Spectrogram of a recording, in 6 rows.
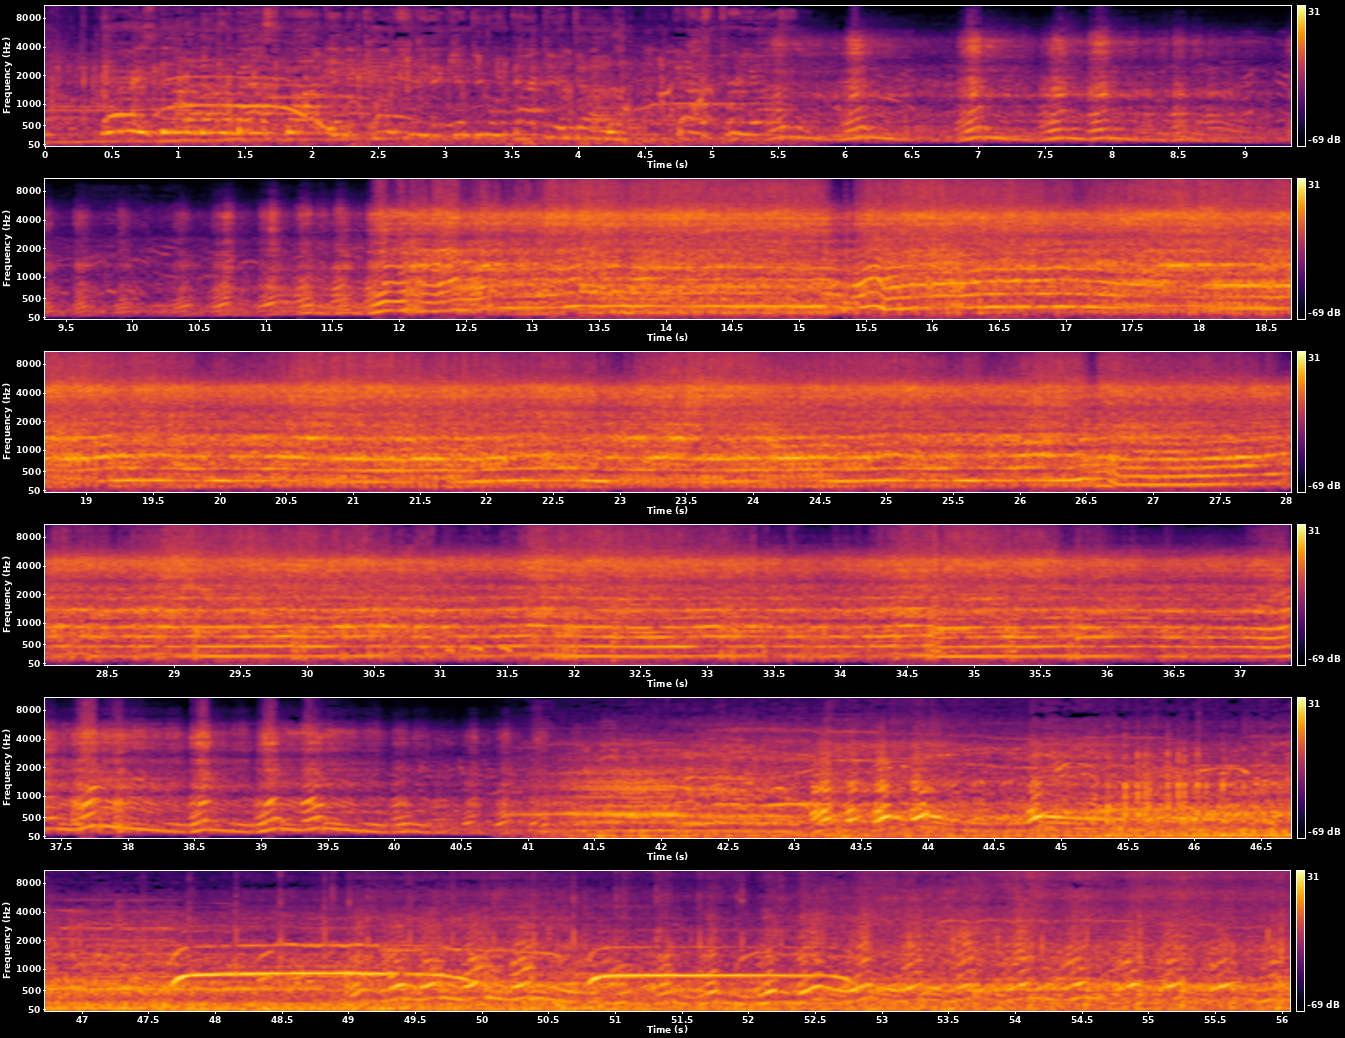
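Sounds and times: car engine at high revs: 0.0s - 56.0s.

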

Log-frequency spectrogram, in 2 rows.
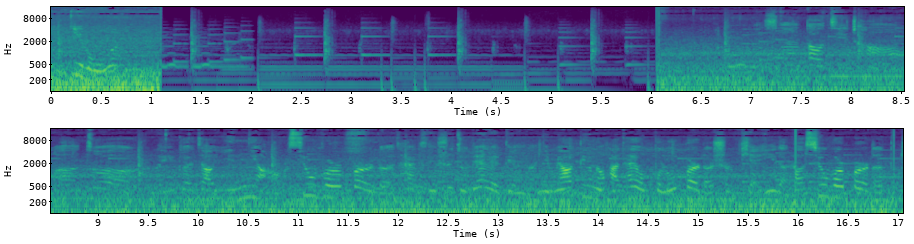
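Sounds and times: road and engine rumble in car: 0.0s - 1.1s, 6.1s - 17.0s.

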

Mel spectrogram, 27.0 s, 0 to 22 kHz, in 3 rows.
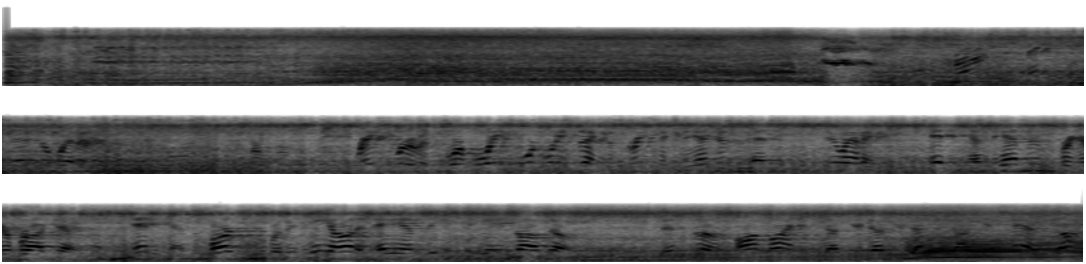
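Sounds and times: car engine revving: 0.0s - 27.0s.

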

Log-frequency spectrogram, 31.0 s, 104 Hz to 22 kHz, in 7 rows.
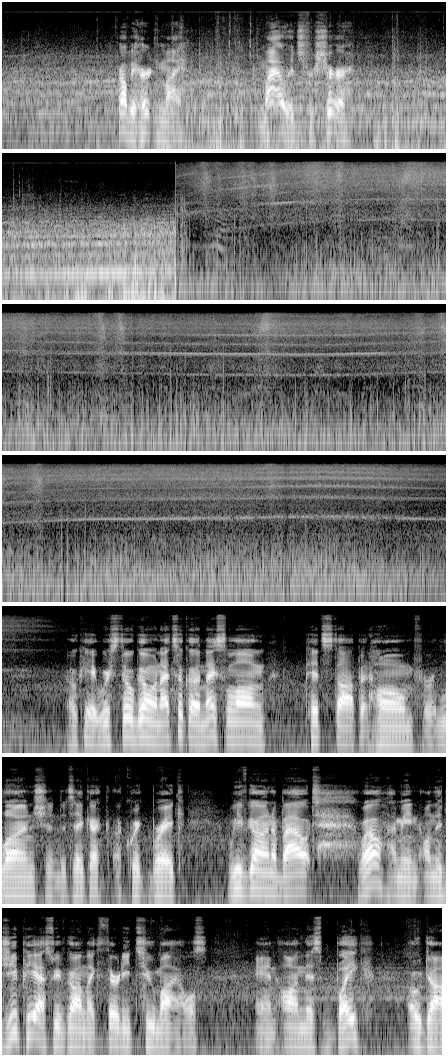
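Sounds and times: electric motor whine: 0.0s - 18.4s
loud wind rumble: 0.0s - 20.8s
tyres and wind rushing: 0.0s - 31.0s.

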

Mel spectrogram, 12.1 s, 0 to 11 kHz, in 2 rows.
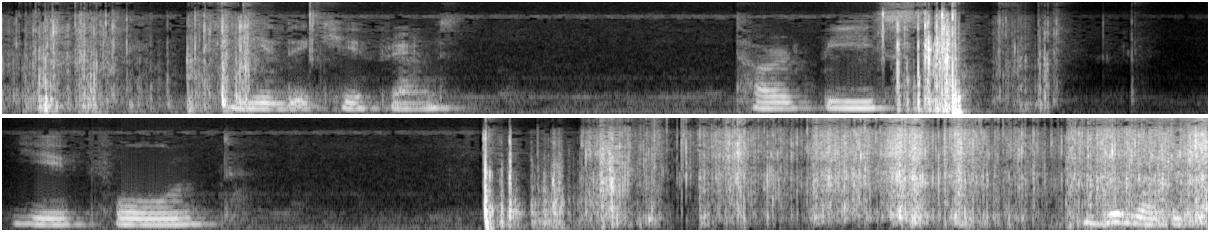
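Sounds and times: plastic bag crinkling: 0.0s - 1.4s, 4.4s - 5.3s, 8.5s - 12.0s.

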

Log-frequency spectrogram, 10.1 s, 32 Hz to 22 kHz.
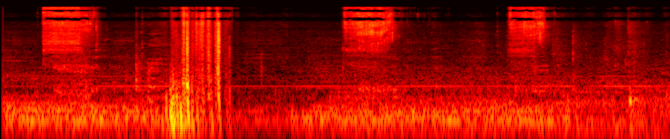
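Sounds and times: steady low rumble: 0.0s - 0.7s, 1.4s - 10.0s.

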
